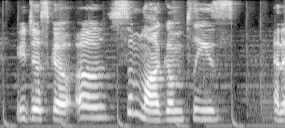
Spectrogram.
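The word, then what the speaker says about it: lagom: i was able to look up the swedish pronunciation yes uh lagum um yeah so i'm really pleased to know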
